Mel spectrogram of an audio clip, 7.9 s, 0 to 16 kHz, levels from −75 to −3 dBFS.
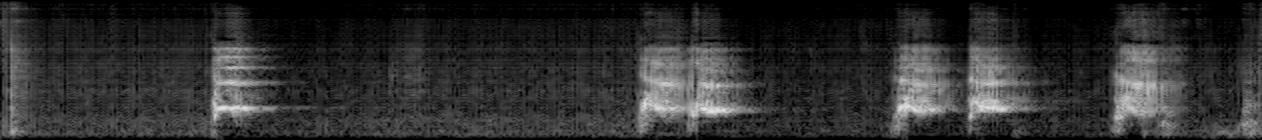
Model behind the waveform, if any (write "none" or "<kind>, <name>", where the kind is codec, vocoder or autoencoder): vocoder, BigVGAN v2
